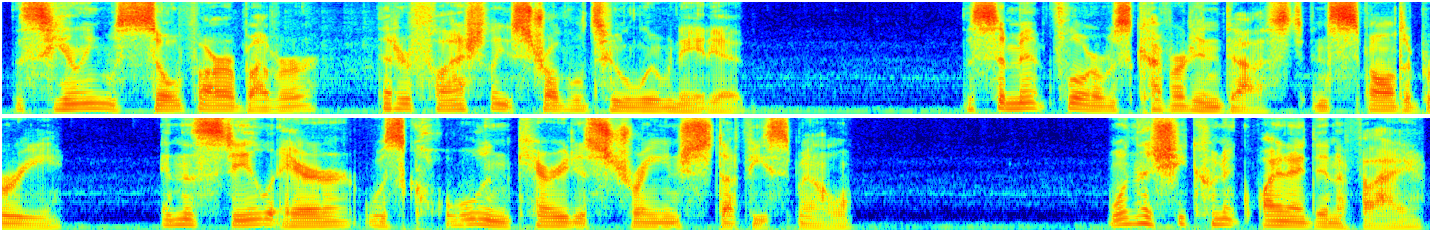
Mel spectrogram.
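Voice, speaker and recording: A man narrating a scripted story with measured, suspenseful storytelling. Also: medium pitch, animated, darkish tone, no echo.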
